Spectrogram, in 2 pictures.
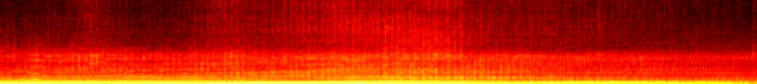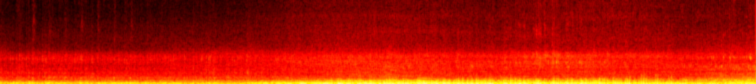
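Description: Car engine running with a steady, slightly wavering note. It is loud at first, fades for a few seconds in the middle, and grows louder again about two-thirds of the way in.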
